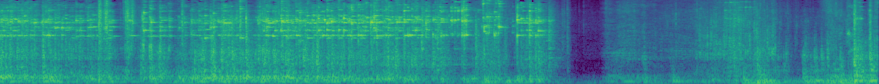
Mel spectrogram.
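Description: Glass bottles and aluminium cans clattering and clinking in a dense rush as a plastic wheelie bin is tipped out onto a heap of bottles and cans. The rush stops suddenly about five and a half seconds in, and quieter knocks from the bin follow.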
